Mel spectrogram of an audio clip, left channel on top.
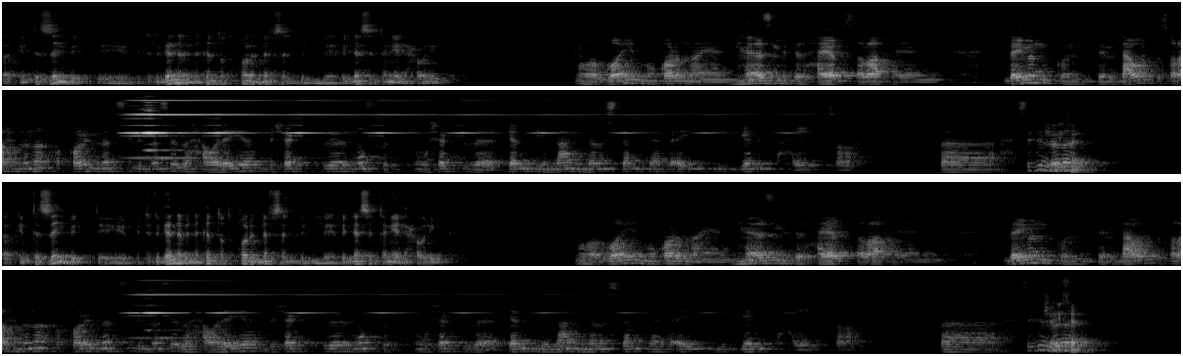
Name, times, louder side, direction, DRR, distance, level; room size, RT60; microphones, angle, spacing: voice 1, 0.0-4.4 22.2-22.5, right 1 dB, 80° right, 6 dB, 1.1 m, -40 dB
voice 2, 5.7-14.7 15.0-19.9 20.1-20.4 21.2-22.5, left 2 dB, 55° left, 4 dB, 1.4 m, -41 dB
sound 1, 13.0-15.2 15.4-15.8 16.3-16.5 17.1-17.3 18.0-18.1 18.8-18.9, left 14 dB, 80° left, 0.3 m, -24 dB
10.5 x 4.5 x 4.7 m, 0.70 s
head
